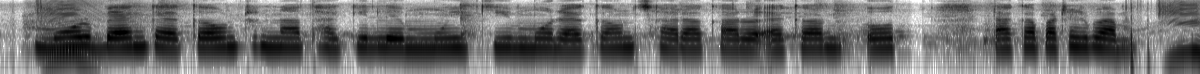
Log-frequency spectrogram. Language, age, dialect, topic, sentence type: Bengali, 25-30, Rajbangshi, banking, question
